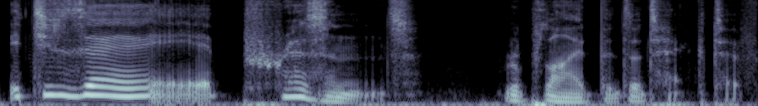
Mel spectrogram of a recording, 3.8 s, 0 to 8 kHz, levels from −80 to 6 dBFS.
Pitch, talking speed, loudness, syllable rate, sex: 140 Hz, 110 wpm, -21 LUFS, 3.7 syllables/s, male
